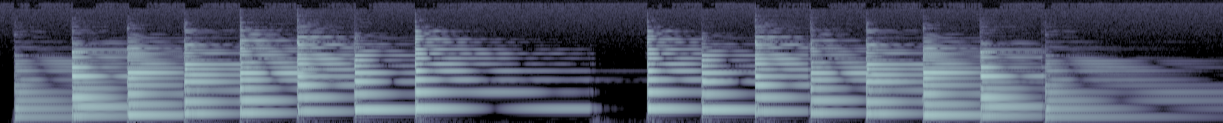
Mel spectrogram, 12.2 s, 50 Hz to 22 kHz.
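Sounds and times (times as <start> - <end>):
music in Lydian mode: 0.2 - 12.2.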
